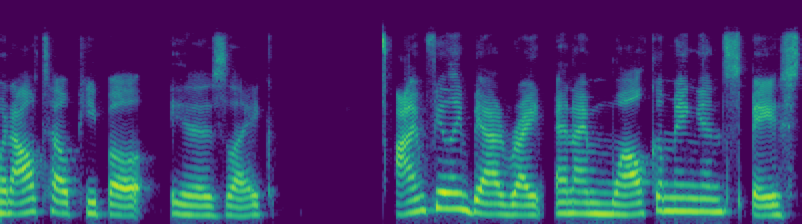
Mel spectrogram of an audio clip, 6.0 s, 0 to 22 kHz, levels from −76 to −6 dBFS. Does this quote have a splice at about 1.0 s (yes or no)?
no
